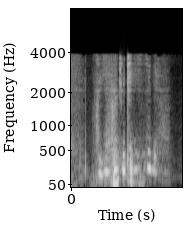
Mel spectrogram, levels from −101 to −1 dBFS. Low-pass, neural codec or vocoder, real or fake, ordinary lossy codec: 7.2 kHz; codec, 44.1 kHz, 0.9 kbps, DAC; fake; AAC, 16 kbps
